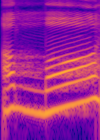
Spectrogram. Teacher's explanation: lam jalalah dibaca tafhim karena sebelumnya fathah maka lam dibaca tebal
